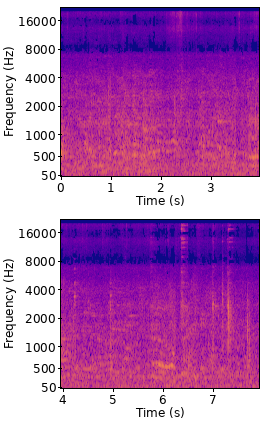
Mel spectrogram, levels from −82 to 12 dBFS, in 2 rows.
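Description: Chunks out of order occur at 0.75–1.25 s, 2.75–3.75 s and 5.75–6.5 s. A 250 ms chunk arrives late by one, three and two chunks respectively and plays after its successors, so each span sounds jumbled, with three hard joins.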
